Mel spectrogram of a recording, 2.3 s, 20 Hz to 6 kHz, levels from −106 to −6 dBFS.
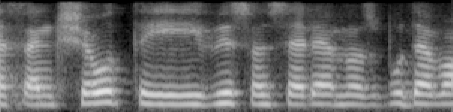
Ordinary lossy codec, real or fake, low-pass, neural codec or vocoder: MP3, 48 kbps; fake; 5.4 kHz; codec, 16 kHz, about 1 kbps, DyCAST, with the encoder's durations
